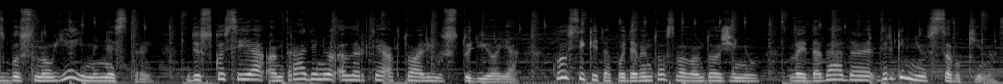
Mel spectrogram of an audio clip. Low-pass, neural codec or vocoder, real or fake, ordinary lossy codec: 14.4 kHz; none; real; MP3, 64 kbps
